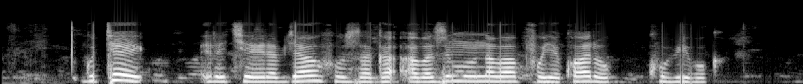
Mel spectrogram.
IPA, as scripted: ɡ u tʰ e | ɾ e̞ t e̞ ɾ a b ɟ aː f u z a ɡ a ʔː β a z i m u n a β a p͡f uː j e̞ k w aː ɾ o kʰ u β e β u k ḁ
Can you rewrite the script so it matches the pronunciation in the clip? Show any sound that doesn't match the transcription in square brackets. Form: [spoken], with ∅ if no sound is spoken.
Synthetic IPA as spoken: ɡ u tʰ e | ɾ e̞ [c] e̞ ɾ a b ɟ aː [h] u z a ɡ a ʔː β a z i m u n a β a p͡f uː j e̞ k w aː ɾ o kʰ u β [i] β u k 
